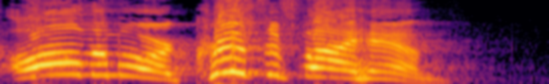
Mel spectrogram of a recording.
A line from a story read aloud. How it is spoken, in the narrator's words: they cried out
